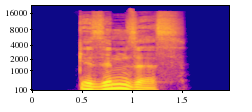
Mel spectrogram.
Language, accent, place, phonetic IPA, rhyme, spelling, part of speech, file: German, Germany, Berlin, [ɡəˈzɪmzəs], -ɪmzəs, Gesimses, noun, De-Gesimses.ogg
- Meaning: genitive singular of Gesims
